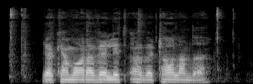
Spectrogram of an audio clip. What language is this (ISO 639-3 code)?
swe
